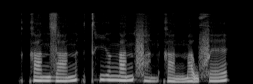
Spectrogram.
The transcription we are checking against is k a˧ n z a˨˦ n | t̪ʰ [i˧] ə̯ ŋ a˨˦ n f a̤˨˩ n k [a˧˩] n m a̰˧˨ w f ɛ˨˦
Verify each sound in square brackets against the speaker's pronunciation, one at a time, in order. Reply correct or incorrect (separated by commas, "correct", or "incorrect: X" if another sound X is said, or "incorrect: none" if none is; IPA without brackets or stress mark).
correct, correct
